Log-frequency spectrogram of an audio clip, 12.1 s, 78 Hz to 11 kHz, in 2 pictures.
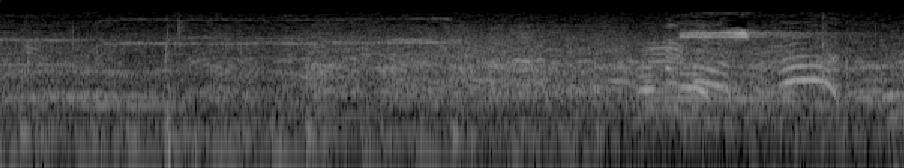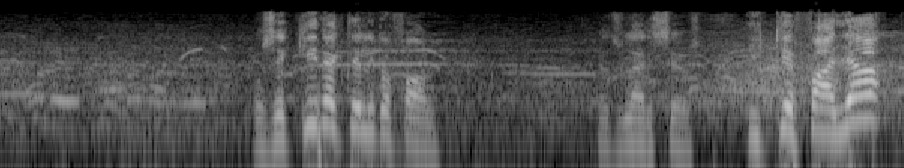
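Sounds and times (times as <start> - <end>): stadium crowd hubbub: 0.0 - 12.0.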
